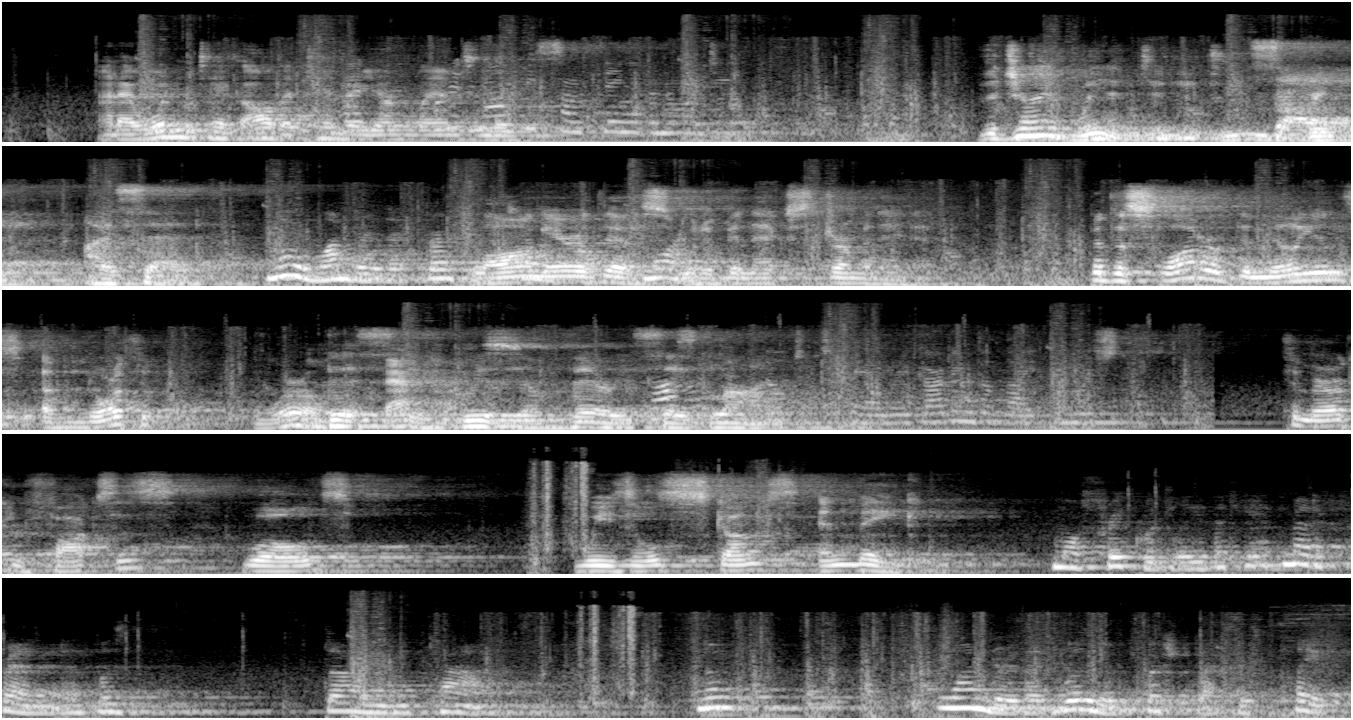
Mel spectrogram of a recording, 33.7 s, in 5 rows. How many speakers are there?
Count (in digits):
6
